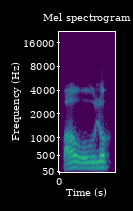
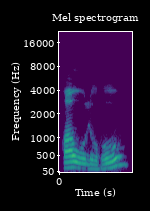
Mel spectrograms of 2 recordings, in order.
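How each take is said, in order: First: The word ends on a bare h, no vowel. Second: The final h is followed by a lengthened vowel. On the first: The reading stops at this word. "Matikan ha tu" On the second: The reading continues into the next word. "Baca panjang dua harakat. Ketika silah"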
